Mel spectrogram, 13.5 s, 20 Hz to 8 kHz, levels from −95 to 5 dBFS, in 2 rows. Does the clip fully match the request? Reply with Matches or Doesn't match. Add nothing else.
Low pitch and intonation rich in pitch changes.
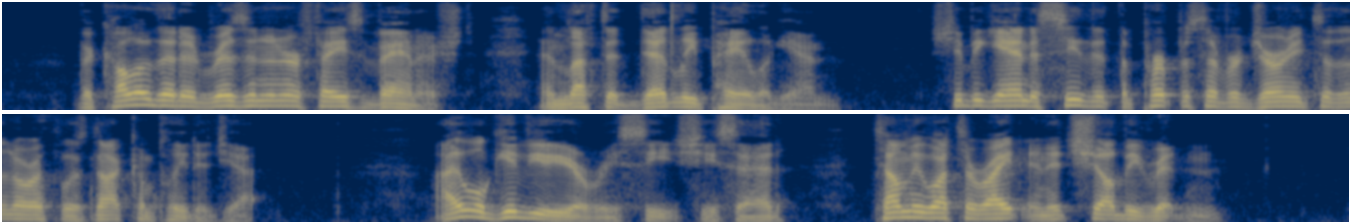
Matches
